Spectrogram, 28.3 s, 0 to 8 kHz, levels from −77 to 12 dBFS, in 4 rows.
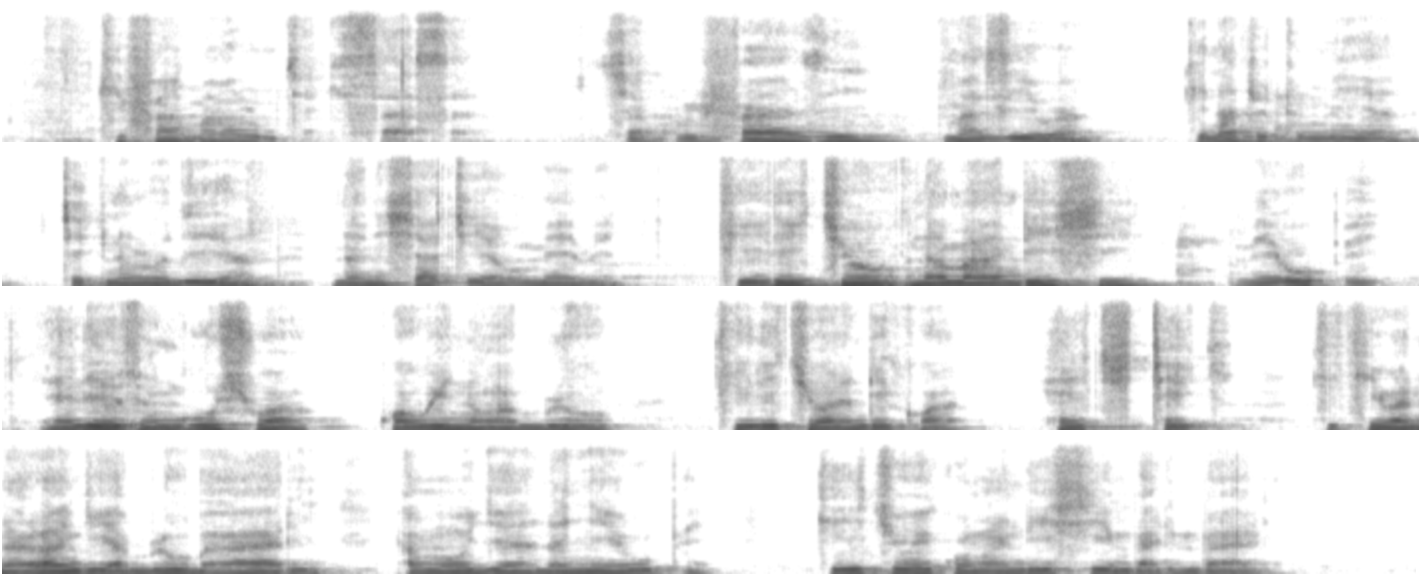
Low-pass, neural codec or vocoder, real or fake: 7.2 kHz; codec, 16 kHz, 8 kbps, FreqCodec, smaller model; fake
